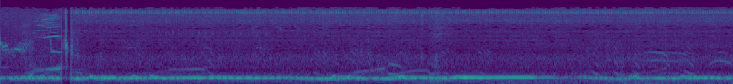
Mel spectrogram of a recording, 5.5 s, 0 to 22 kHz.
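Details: Greater prairie-chickens at a lek of over 35 birds of both sexes near Wray, Yuma County, Colorado, on April 14, 2019. Males boom with inflated air sacs to attract females: low, hollow, overlapping hoots forming a moaning drone, with faint cackles and whoops.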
